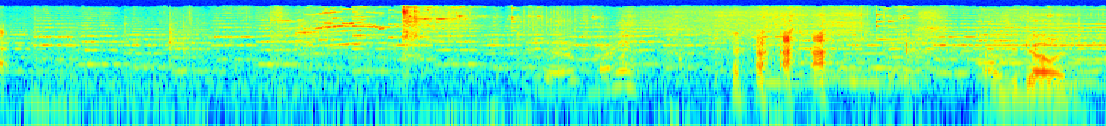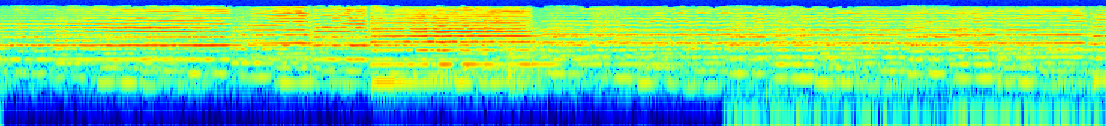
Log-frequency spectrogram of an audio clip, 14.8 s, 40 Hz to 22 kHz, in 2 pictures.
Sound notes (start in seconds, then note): 0.3 intense music; 4.8 laughs; 7.8 intense music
